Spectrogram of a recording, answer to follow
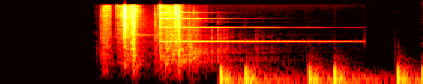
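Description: Intro logo sound effects: a quick whoosh about a second in, then a bright chime that rings for about two seconds, over a heartbeat effect of paired low thumps, about one pair every second.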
